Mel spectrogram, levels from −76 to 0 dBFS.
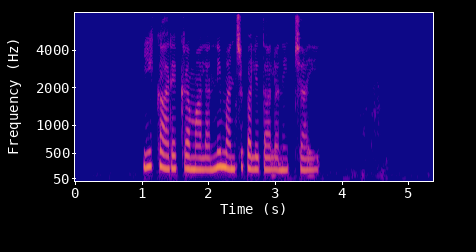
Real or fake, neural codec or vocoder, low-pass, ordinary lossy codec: fake; codec, 16 kHz, 6 kbps, DAC; none; none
